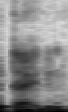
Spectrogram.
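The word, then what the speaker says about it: ptyalin: जिसमें पहली होती है टाइलिन और दूसरी होती है लाइसोजाइम। अब टाइलिन देखो PTAYLIN होता है। अब यहाँ पे P आपका साइलेंट होता है, तो बच्चों कंफ्यूज मत होना, टाइलिन की स्पेलिंग ये होती है।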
